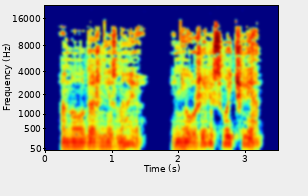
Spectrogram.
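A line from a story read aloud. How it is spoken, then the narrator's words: Calm reply. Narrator (Russian): Шпион не менее спокойно ответил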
